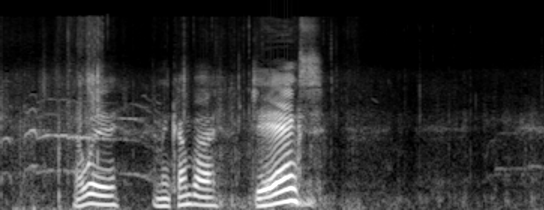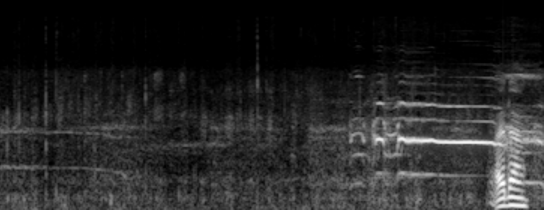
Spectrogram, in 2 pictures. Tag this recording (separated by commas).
livestock, Domestic animals, Animal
